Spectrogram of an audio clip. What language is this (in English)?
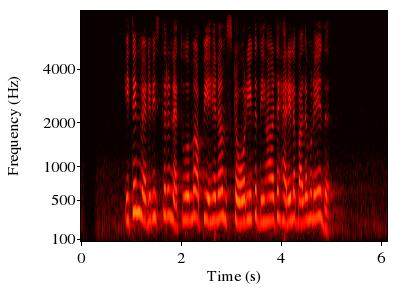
Sinhala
